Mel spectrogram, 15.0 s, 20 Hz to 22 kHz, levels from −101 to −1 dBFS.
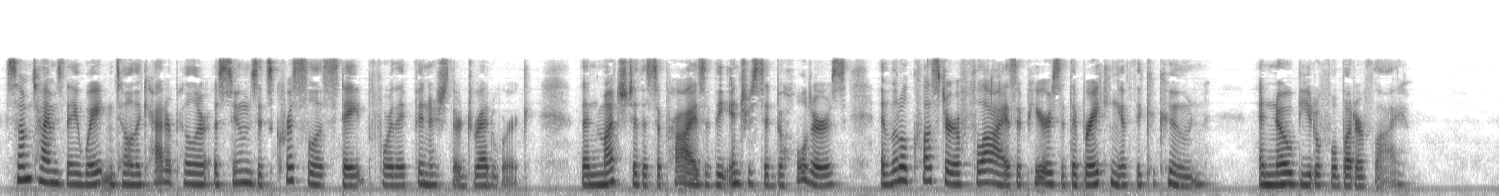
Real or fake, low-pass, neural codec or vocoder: real; 7.2 kHz; none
